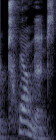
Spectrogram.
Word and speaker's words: torment: of these examples where if you put the emphasis on the second syllable torment it's the verb on the first syllable torment is the noun I think we want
